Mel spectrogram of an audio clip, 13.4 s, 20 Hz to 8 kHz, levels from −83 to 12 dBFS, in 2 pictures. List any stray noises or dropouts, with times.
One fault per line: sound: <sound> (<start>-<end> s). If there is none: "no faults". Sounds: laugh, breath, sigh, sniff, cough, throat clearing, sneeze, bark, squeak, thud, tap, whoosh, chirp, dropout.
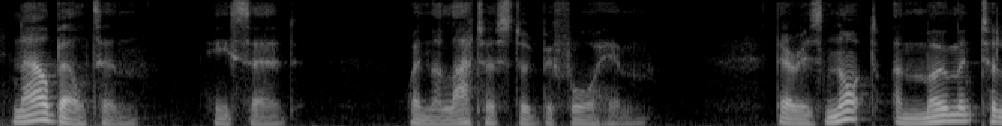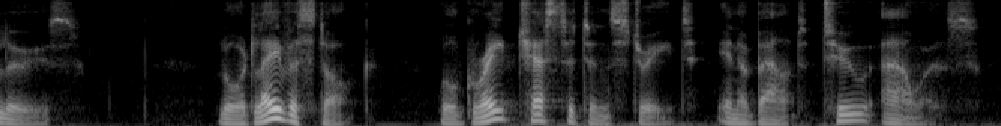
no faults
